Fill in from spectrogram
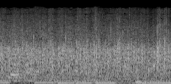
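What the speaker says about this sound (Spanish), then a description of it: "den un aplauso grandioso si quiere esa revelación en su vida" Church congregation applauding during a Spanish-language sermon, a dense wash of clapping that stays loud and steady through the short stretch, with voices mixed in.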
